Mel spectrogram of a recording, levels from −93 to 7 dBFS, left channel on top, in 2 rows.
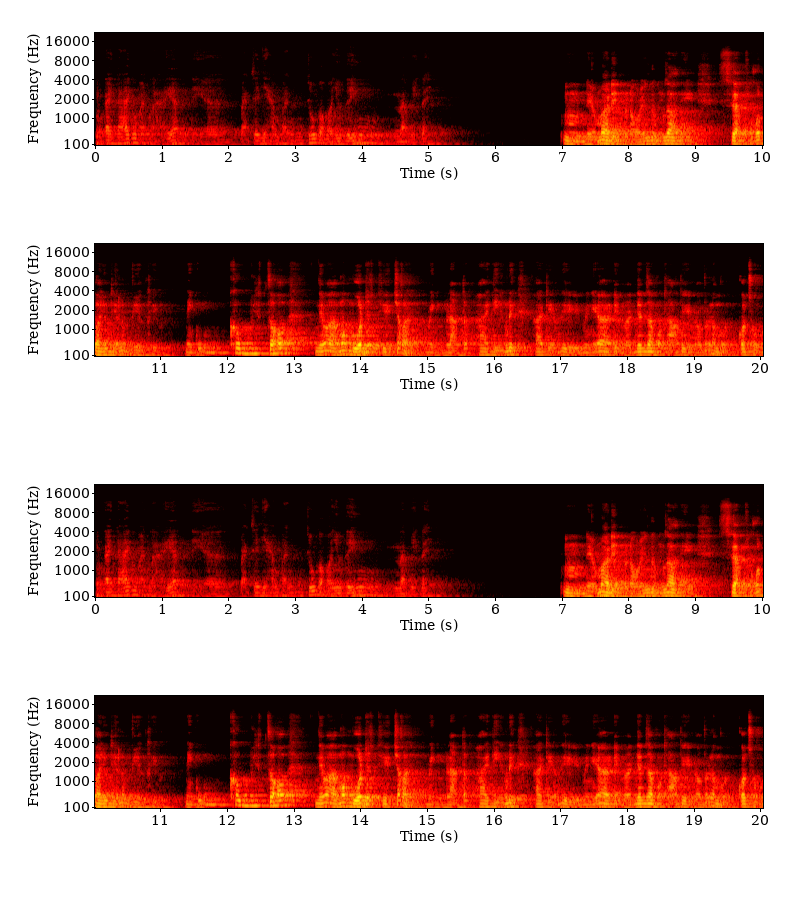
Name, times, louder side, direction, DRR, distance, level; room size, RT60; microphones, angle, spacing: voice 1, 0.0-5.0, equal, 70° right, -2 dB, 2.5 m, -48 dB
voice 2, 7.0-11.1 11.4-20.0, right 1 dB, 15° right, 0 dB, 1.6 m, -33 dB
22.5 x 14.0 x 3.4 m, 1.5 s
head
